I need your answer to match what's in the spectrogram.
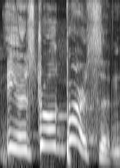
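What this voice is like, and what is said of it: Vague New York Italian accent. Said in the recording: “I will do a perfect Mr. Turner accent... sort of New York, sort of Italian, but then some nebulous other accent... spot on”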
